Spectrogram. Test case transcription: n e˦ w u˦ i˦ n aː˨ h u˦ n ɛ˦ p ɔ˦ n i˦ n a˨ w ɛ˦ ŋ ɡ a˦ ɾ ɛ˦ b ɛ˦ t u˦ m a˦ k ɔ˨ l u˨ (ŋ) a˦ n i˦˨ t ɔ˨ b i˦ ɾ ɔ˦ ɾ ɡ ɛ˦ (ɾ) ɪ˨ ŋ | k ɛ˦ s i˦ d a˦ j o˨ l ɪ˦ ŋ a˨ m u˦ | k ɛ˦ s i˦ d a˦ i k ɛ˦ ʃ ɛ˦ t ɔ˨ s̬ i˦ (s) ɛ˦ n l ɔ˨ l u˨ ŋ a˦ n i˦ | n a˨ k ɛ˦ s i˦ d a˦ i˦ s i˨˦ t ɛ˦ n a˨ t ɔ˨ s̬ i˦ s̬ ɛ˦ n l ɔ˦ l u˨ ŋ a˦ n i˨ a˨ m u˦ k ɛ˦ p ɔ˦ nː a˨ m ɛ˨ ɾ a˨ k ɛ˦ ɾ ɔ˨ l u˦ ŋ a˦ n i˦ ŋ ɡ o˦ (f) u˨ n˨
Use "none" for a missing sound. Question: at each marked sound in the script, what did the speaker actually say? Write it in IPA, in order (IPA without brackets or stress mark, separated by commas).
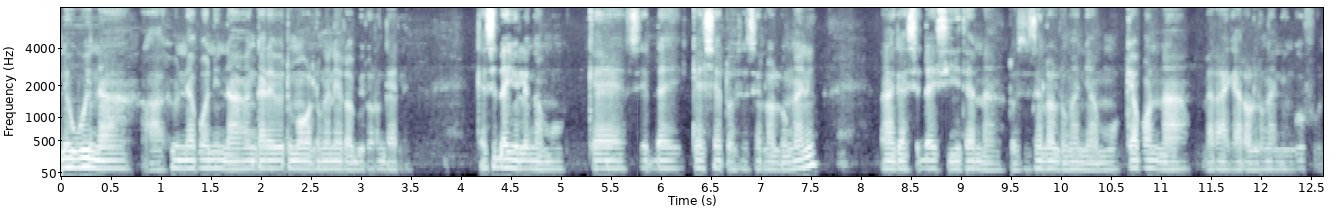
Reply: ŋ, l, s, f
